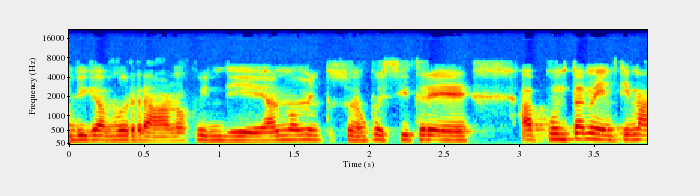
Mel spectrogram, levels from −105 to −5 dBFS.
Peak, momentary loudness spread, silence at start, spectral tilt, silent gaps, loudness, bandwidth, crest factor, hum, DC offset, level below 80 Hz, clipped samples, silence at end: 0 dBFS; 6 LU; 0 s; -5.5 dB/octave; none; -16 LUFS; 7.8 kHz; 16 dB; none; under 0.1%; -60 dBFS; under 0.1%; 0 s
